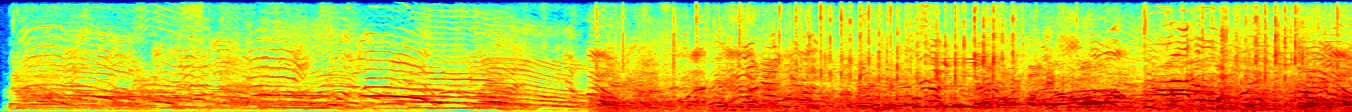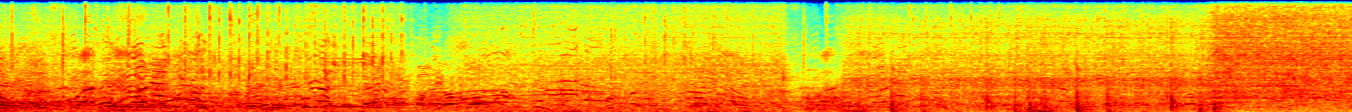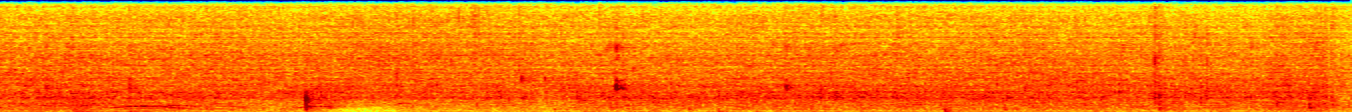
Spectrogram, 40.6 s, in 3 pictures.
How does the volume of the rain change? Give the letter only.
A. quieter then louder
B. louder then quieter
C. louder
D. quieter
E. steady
C.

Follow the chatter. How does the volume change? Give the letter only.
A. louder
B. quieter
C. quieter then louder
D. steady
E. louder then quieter
E.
